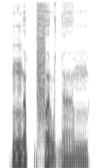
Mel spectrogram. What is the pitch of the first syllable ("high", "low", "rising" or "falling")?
low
